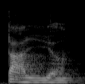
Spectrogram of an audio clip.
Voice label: "taglio", Italienisch; Standard-Italienisch

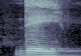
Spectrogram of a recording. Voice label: "dei", Italienisch; Standard-Italienisch

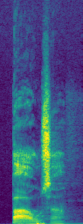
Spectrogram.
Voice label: "pausa", Italienisch; Pause; Standard-Italienisch

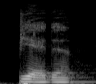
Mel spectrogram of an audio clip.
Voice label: "piede", Italienisch; Fuß; Standard-Italienisch

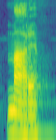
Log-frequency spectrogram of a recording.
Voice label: "mare", Italienisch; Meer; Standard-Italienisch

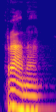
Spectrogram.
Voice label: "rana", Italienisch; Frosch; Standard-Italienisch

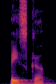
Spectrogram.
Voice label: "pesca" (e), Italienisch; pesca (Fischerei); Standard-Italienisch

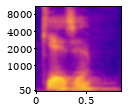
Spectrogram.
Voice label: "chiese" (z), Italienisch; Standard-Italienisch; Kirchen

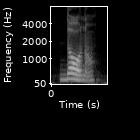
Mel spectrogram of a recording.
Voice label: "dono", Italienisch; Geschenk; Standard-Italienisch

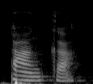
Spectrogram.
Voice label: "panca", Italienisch; Schulbank; Standard-Italienisch

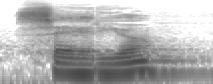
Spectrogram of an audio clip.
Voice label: "serio", Italienisch; ernst; Standard-Italienisch

